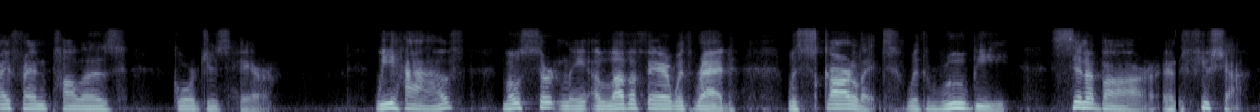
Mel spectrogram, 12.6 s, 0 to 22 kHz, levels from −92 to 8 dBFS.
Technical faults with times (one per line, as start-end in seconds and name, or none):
0.00-12.61 AMR wideband (HD Voice) codec
0.52-0.57 lost AMR speech frames
11.75-11.84 lost AMR speech frames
